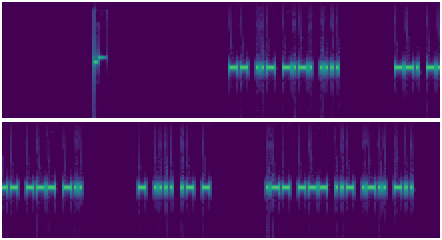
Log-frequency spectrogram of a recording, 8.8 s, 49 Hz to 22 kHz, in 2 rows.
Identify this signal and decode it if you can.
Morse code, heard as a keyed tone, about 42 wpm, 700 Hz. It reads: MUCH GOOD THAT WOULD
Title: 3x Word-Spacing - Sentences from Top 200 Words - 45wpm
